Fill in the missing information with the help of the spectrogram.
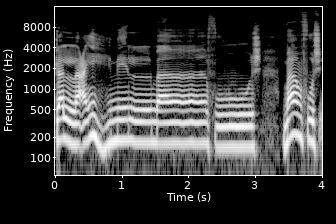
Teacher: maknanya adalah samar-samar Apanya yang disamarkan yang disamarkan adalah ghunahnya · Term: hukum Ikfa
